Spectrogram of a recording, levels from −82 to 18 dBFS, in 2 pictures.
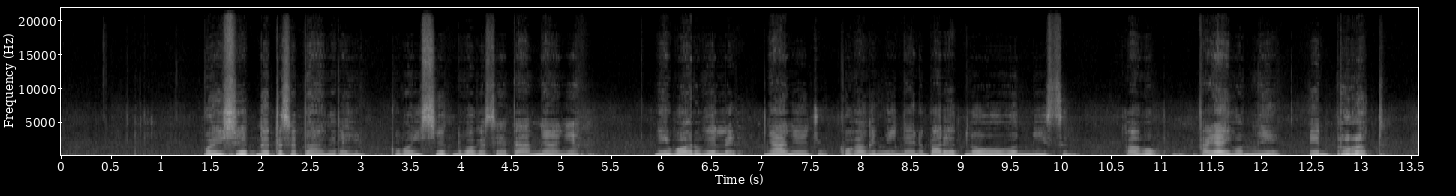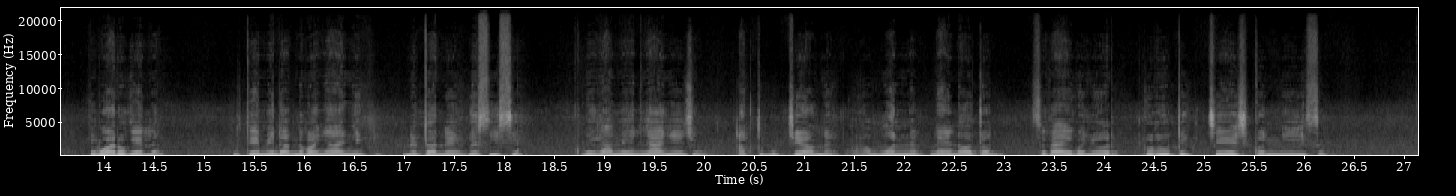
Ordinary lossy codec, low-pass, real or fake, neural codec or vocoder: none; none; fake; codec, 44.1 kHz, 3.4 kbps, Pupu-Codec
